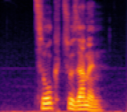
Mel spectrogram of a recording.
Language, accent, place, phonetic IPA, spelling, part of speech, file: German, Germany, Berlin, [ˌt͡soːk t͡suˈzamən], zog zusammen, verb, De-zog zusammen.ogg
- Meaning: first/third-person singular preterite of zusammenziehen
